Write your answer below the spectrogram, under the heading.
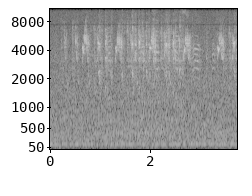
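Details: Captive zebra finches eating softfood, a busy chorus of sharp nasal beeps, roughly one or two per second, overlapping from several birds, light wing flutter and faint hum.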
